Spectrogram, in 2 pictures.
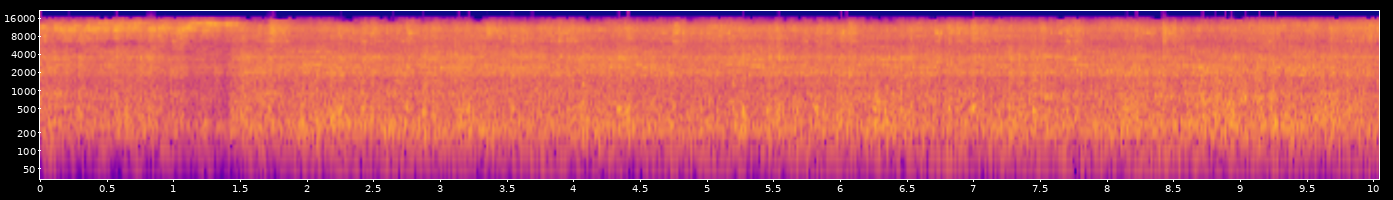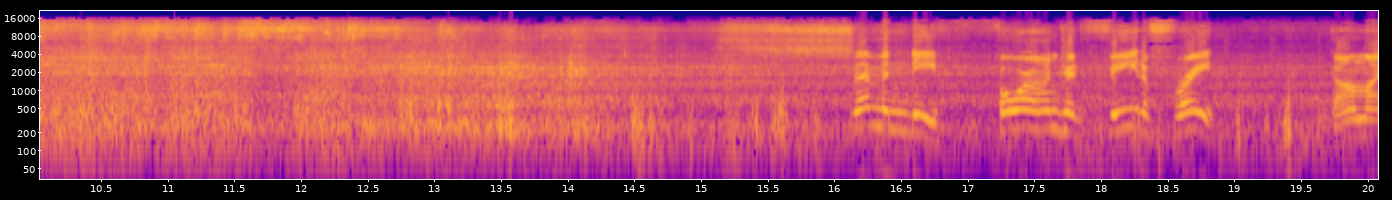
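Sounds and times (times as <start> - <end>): freight train wheels clickety-clack: 0.0 - 16.4.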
